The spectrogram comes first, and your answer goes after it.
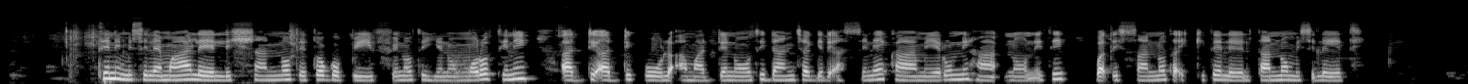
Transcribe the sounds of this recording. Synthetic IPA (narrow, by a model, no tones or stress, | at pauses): t̪ɪnɪmɪsɪlɛmaːle̞ːlːɪʃːɐnːɔt̪ɛt̪ɔɡɔbiːfːɪnɔt̪ɪjɛnɔmːɔɾɔt̪ɪnɪʔɐd̪ːɪɐd̪ːɪk̚uːlɐ̰ʔɐmɐd̪ːɛno̞ːt̪ɪd̪ɐnt͡ʃːɐɡɛd̪ɛ̰ɐsːɪneːkaːme̞ːɾʊnːɪɦaːʔnoːnɪ̰t̪ɪ | bɐt̪ʼɪsːɐnːɔt̪ɐɪkːɪt̪ɛle̞ːlt̪ɐnːɔmɪsɪle̞ːt̪ɪ̥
